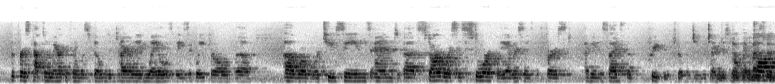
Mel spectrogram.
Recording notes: Another adventure in terrible audio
